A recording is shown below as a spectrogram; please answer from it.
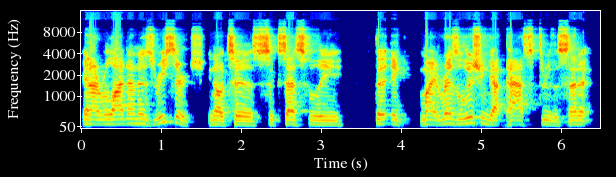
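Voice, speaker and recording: A livestream host in his fifties with a Minnesota accent chats casually with viewers, rambling and wandering off on tangents. His mid-range voice is bright and forceful with fairly even intonation at a moderate pace, and the recording is rough.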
